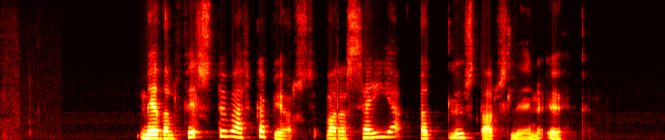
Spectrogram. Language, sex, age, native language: Icelandic, female, 30-39, Icelandic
